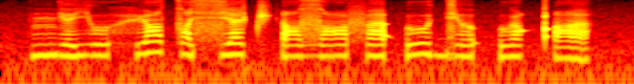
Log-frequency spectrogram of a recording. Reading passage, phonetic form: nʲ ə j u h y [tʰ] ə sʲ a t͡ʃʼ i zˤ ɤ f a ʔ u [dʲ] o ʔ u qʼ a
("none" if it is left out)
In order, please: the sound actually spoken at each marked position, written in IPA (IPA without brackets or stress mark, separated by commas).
tˤ, dʲ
